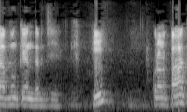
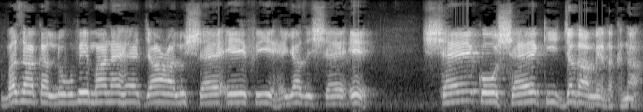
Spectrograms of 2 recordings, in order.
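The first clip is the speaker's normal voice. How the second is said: very slow, drawn-out definition; stretched, deliberate teacher delivery; slow dictation; slower than usual. Real, not acted. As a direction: dictate it word by word to students. Teacher dictates Arabic meaning and translation.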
